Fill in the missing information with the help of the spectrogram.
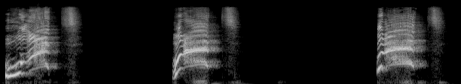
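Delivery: very high, squealed disbelief; incredulous squeal. Real, not acted. Viewer reacting to Elmo's threat, shocked high squeal.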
